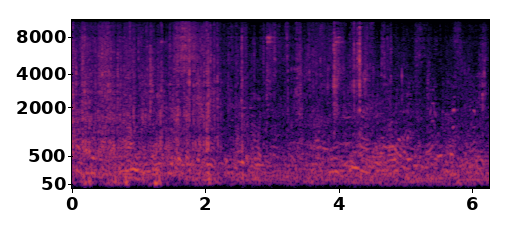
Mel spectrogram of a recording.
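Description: A paper sack rustles as a man lifts it.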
